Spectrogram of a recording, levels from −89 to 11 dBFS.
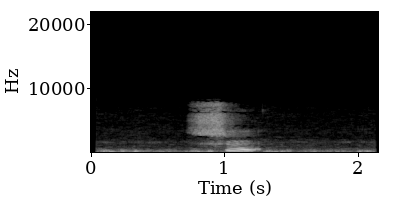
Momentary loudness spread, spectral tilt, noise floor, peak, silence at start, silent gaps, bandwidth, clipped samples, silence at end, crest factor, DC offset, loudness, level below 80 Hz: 22 LU; -4.5 dB/octave; -48 dBFS; -12 dBFS; 0.05 s; none; 8.4 kHz; under 0.1%; 0 s; 18 dB; under 0.1%; -26 LUFS; -54 dBFS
